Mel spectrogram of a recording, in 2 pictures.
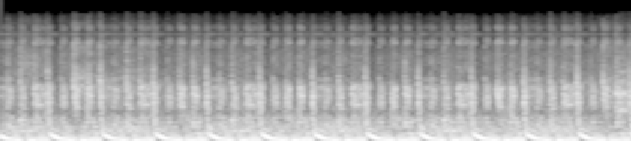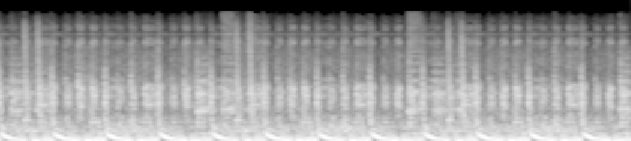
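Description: Industrial acid techno track: a fast, steady pulse of deep bass hits, each dropping in pitch, under dense, evenly repeating percussion ticks.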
